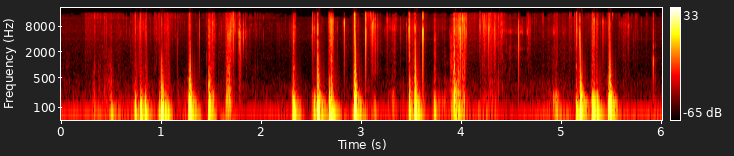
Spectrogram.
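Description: A wooden ear pick with a metal tip scratches inside the canal of the left silicone ear on a binaural microphone. The result is deep, muffled thumps and scrapes, mostly low rumble with faint bright crackle. They come in three bursts of rapid strokes separated by short quiet gaps.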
